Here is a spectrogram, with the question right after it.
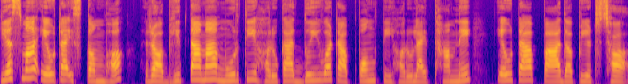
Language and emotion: Nepali, neutral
